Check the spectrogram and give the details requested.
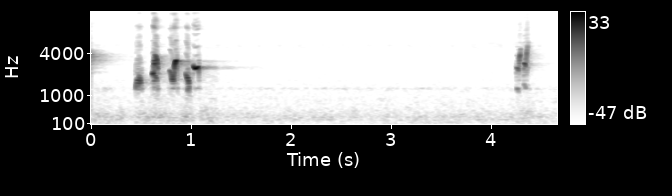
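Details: Dok taeng bird used as a decoy to call wild birds, singing a short jumbled phrase of quick chirps ending in a clear whistled note, followed after a long silence by one brief high chirp.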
